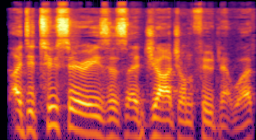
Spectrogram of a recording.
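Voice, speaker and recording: On a very clean recording with a silent background, a man speaks at a fairly quick pace in a southern English accent. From England (London suburbs). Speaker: TV chef and shopping channel host. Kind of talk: interview and studio tour. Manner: conversational.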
